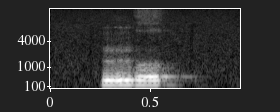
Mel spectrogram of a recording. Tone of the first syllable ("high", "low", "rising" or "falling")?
high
